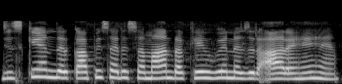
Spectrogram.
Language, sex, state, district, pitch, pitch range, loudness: Hindi, male, Jharkhand, Garhwa, 285 Hz, 275-300 Hz, -14 LUFS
